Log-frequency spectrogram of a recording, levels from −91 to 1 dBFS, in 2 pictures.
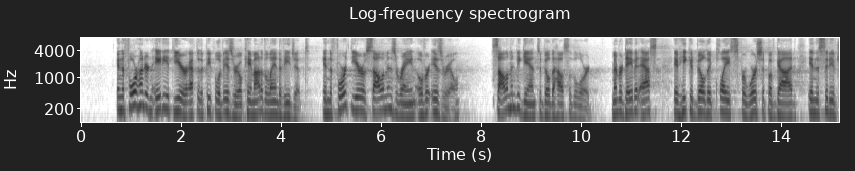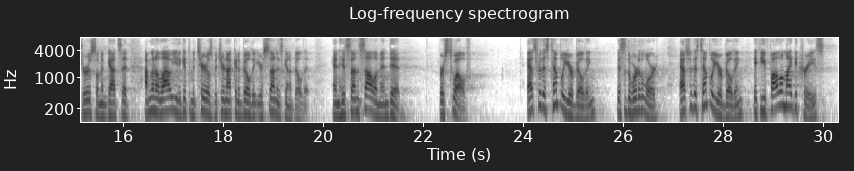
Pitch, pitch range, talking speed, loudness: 155 Hz, 140-170 Hz, 215 wpm, -22 LUFS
